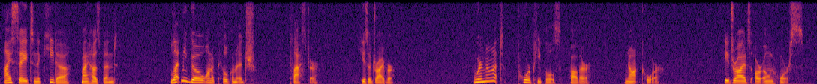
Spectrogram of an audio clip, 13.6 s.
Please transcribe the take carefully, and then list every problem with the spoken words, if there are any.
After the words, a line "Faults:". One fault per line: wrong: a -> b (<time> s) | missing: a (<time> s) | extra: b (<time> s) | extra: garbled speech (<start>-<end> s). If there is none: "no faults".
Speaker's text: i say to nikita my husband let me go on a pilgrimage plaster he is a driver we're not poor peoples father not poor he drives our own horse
i say to nikita my husband let me go on a pilgrimage plaster he is a driver we're not poor peoples father not poor he drives our own horse
Faults:
no faults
